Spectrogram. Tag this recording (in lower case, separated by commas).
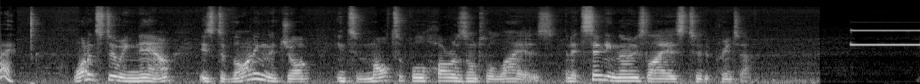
speech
